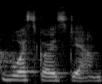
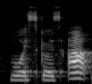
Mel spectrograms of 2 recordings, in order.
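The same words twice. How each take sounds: First: DOWN low and softer; voice going down. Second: UP punched with a rising tune; voice going up. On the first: Coach repeats the rule, sinking low on down. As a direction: drop the pitch and level on down. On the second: Coach repeats the rule, rising on up. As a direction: lift hard on up. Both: Shown as a demonstration.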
